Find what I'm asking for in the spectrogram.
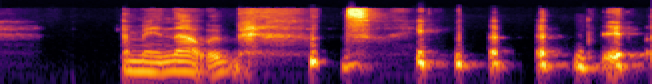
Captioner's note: chuckles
